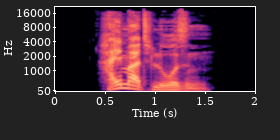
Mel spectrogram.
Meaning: inflection of heimatlos: 1. strong genitive masculine/neuter singular 2. weak/mixed genitive/dative all-gender singular 3. strong/weak/mixed accusative masculine singular 4. strong dative plural
- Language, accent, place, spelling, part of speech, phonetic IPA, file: German, Germany, Berlin, heimatlosen, adjective, [ˈhaɪ̯maːtloːzn̩], De-heimatlosen.ogg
